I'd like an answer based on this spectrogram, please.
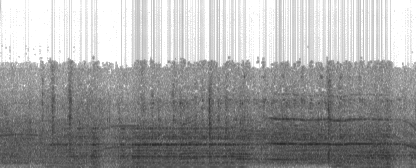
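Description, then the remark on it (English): A large baseball crowd at the Saints' final game at Midway ballpark roars and cheers in a steady, loud wash of voices as a freight train rumbles past the outfield, with sustained tonal sounds running through the noise for the whole stretch. “the crowd cheered a classic Midway tradition, a freight train rumbling past the outfield.”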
